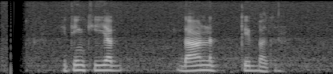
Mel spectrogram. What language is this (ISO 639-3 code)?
sin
